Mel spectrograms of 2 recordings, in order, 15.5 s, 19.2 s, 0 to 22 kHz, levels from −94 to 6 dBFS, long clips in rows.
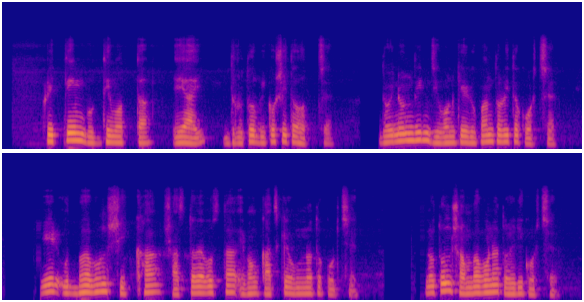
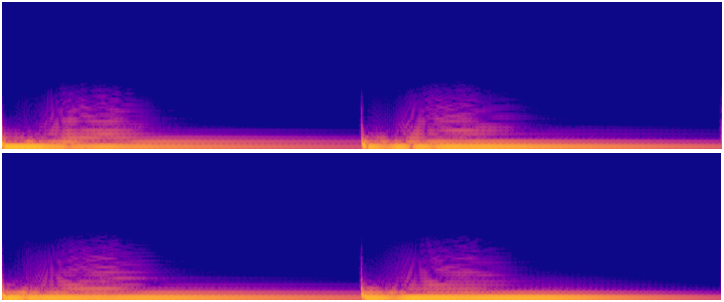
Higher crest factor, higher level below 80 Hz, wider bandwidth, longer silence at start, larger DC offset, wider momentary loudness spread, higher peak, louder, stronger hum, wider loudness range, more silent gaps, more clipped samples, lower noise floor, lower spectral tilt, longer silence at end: first, 18 dB vs 10 dB; second, -72 dBFS vs -18 dBFS; first, 9.2 kHz vs 1 kHz; first, 0.55 s vs 0 s; neither; second, 16 LU vs 20 LU; second, -14 dBFS vs -8 dBFS; second, -32 LUFS vs -22 LUFS; neither; second, 3 LU vs 9 LU; neither; neither; first, -80 dBFS vs -42 dBFS; second, -8 dB/octave vs -15 dB/octave; first, 0.35 s vs 0.05 s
